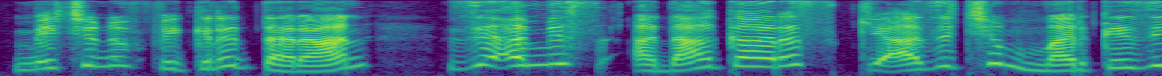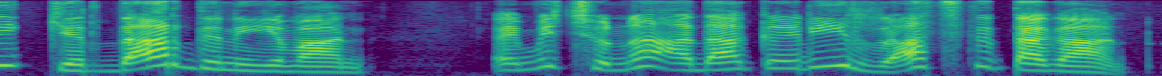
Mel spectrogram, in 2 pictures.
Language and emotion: Kashmiri, disgusted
